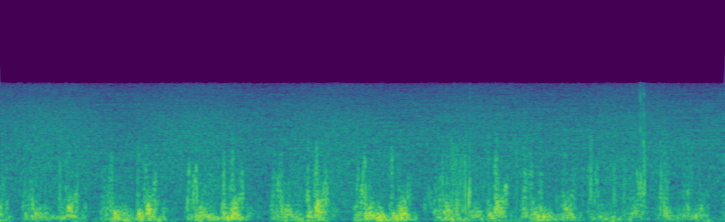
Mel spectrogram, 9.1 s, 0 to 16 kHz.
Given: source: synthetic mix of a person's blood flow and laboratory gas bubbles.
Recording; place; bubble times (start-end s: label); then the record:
Doppler ultrasound of blood flow; precordium
0.00-0.13 s: bubbles
5.29-5.46 s: bubbles
5.61-5.96 s: bubbles
7.92-8.12 s: bubbles
8.26-8.40 s: bubbles
From the record:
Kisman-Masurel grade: 221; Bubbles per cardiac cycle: several, 3 to 8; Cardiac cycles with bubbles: 10 to 50%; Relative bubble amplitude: barely perceptible (0.100 to 0.250); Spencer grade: 2 (many but less than half of the cardiac periods contain bubble signals, singularly or in groups); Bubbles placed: only in the low amplitude regions of the cardiac cycle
